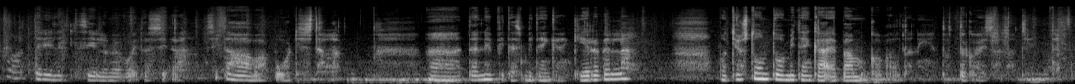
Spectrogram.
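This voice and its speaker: Whispering and soft-spoken, a woman talks at a moderate pace with big swings in loudness over noticeable background noise. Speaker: ASMR creator playing a nurse. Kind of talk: ASMR nurse roleplay. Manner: soft-spoken, whispering.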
